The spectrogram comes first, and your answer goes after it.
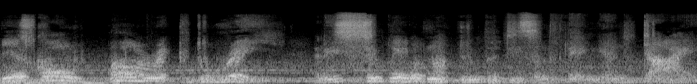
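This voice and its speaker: An actor playing a scheming aristocratic villain in a fantasy game, gravelly, measured and haughty, with dry formal diction. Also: male voice, mid-range voice. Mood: haughty, wry. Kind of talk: theatrical fantasy game cutscene acting. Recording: very noisy game cutscene audio.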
